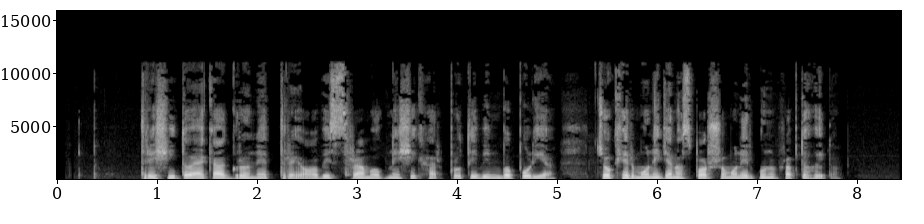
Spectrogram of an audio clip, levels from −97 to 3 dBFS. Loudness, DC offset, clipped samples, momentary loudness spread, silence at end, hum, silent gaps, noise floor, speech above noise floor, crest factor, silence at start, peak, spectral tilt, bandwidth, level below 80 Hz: -22 LUFS; under 0.1%; under 0.1%; 8 LU; 0.65 s; none; none; -55 dBFS; 33 dB; 20 dB; 0.85 s; -2 dBFS; -5.5 dB/octave; 11.5 kHz; -60 dBFS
